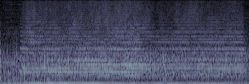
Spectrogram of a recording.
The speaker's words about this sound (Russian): Мы садимся на электричку и двигаемся дальше по следу золотарей.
